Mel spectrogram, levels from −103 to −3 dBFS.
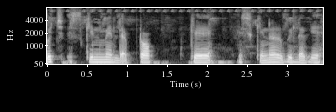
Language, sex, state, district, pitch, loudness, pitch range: Hindi, male, Bihar, Purnia, 120 Hz, -19 LUFS, 115-130 Hz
